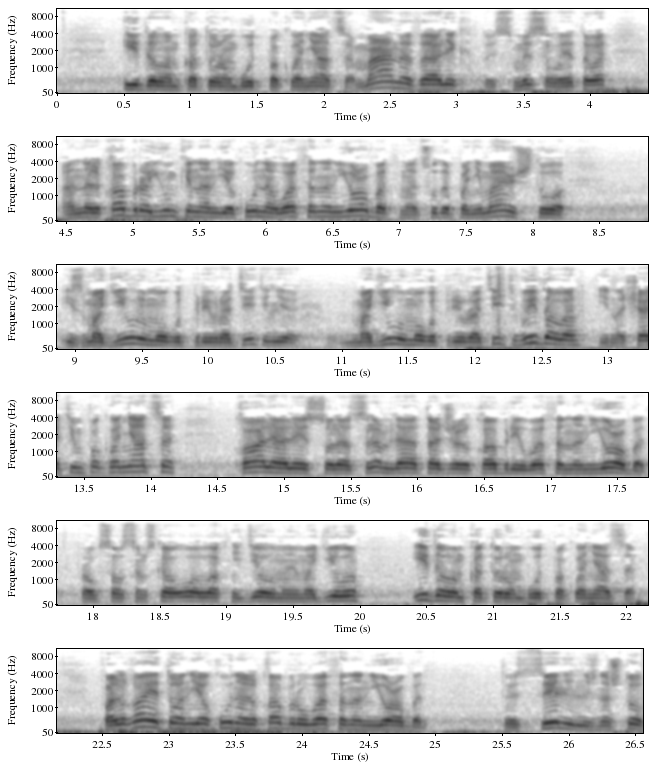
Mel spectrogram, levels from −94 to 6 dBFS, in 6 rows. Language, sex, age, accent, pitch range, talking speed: Russian, male, 20-39, native, 160-210 Hz, 140 wpm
